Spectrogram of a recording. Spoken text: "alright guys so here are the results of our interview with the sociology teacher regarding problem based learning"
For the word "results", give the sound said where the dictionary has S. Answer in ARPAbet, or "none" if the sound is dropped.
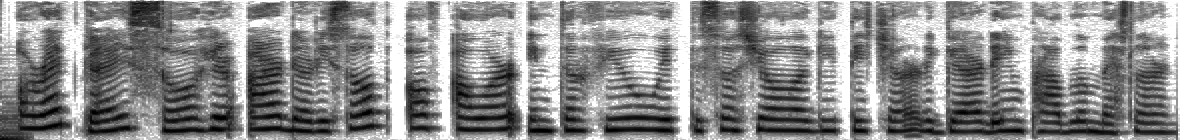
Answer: none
